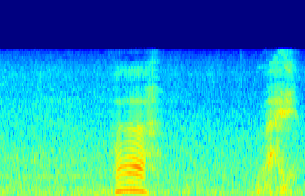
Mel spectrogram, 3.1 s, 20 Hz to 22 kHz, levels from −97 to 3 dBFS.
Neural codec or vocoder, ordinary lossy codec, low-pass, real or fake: none; none; none; real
